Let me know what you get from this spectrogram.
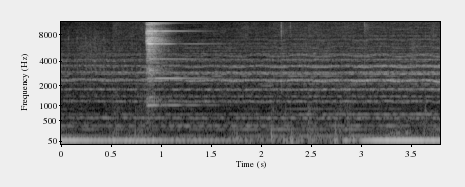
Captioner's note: timer bell rings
